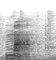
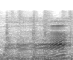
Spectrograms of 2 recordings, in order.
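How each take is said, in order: First: The pitch falls sharply and cuts off. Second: The pitch dips down and then rises. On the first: "the last one is a falling tone" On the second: "it's a falling and rising tone"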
